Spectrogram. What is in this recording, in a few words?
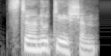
"sternutation", Indian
